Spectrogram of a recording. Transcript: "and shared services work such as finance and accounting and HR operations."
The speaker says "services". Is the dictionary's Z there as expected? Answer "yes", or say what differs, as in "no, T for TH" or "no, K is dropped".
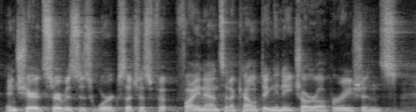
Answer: yes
